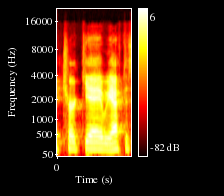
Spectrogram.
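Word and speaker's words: Türkiye: I still don't I still don't I still don't pronounce it Turkeye. All my All my friends who are Turkish just say Turkey.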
